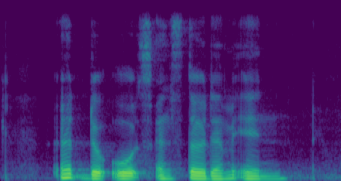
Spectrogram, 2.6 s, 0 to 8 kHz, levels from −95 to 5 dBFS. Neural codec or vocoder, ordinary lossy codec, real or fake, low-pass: none; none; real; 7.2 kHz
